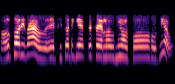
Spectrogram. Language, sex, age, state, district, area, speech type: Odia, female, 45-60, Odisha, Angul, rural, conversation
